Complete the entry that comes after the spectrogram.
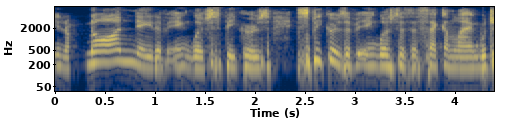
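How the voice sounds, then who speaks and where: With a Canadian accent, a woman talks in an unremarkable speaking voice at medium pitch, with ordinary pitch variation. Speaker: pronunciation coach. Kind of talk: interview answer.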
